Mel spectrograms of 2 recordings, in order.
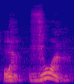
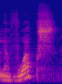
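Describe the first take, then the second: First: The final x is silent. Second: The final x is pronounced aloud. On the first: The speaker calls it right. "but it is" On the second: The speaker calls it wrong. "It's not"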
